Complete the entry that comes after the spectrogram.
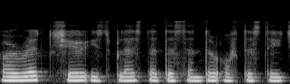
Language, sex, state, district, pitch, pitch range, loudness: English, female, Nagaland, Kohima, 175 Hz, 170-180 Hz, -15 LUFS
